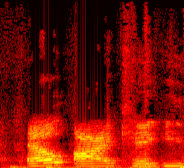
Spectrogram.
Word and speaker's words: like: L-I-K-E, like. And like has a silent E at the end. Like has a silent E at the end. It's making that I say I.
